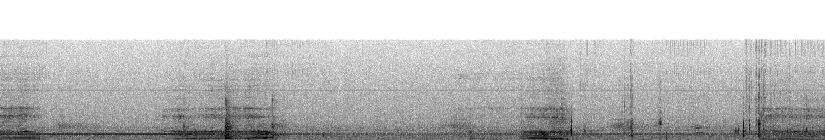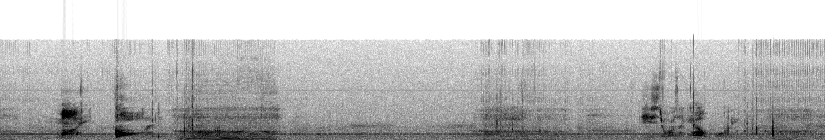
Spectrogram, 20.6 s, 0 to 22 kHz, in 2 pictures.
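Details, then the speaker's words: Snoring in a grandmother in her 70s: rough, rattling snores on inhalation, repeating every few seconds, with quiet breathing between; ordinary snoring during sleep. "Hi, I'm Akshay, and this is proof that my grandmother does snore."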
